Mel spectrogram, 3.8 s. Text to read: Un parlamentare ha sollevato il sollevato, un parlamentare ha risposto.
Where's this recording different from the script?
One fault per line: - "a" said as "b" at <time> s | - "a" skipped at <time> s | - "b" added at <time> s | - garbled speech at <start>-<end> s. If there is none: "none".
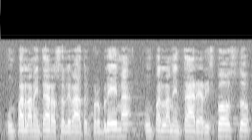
- "sollevato" said as "problema" at 1.3 s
